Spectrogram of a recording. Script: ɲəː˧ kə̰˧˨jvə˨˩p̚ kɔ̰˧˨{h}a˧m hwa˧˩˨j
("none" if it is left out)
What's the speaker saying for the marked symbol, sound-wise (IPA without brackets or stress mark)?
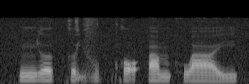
ʔ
